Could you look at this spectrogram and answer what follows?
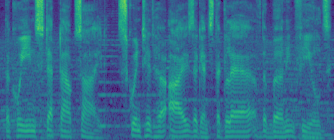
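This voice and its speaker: A man's voice: lowish voice, steady tone, measured pace, natural voice. A man narrating a fantasy war tale in a video game as a grave storyteller, scripted and dramatic. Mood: measured, grave. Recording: music behind the voice.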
